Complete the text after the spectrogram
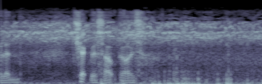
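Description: A man talks close to the microphone.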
